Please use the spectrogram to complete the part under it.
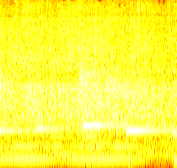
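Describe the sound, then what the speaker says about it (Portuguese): A church congregation applauds during an evening service, a steady wash of clapping lasting under two seconds with a faint low hum beneath it. "Você pode aplaudir aí o nome do Senhor Jesus Cristo?"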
